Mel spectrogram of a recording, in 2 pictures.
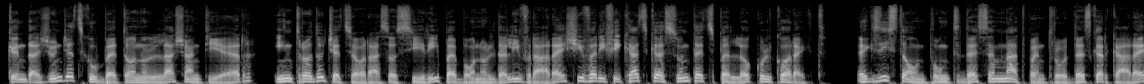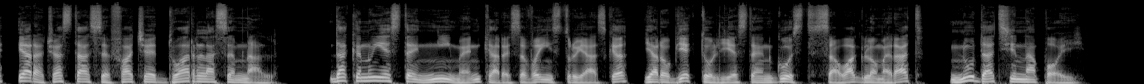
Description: Vidéos explicatives
I am a male professional Romanian native voice talent since 1999.
Neumann U87 and TLM 103 microphones
BarytonBasseProfond
ChaleureuxDe la conversationAmicalFiableExpérimentéPolyvalentEngageantDynamiqueAssuréContentSur de soiReliableBien informéArticulerCroyableAmusementInstruitSarcastiqueCalmeIntelligentInformatifNaturel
